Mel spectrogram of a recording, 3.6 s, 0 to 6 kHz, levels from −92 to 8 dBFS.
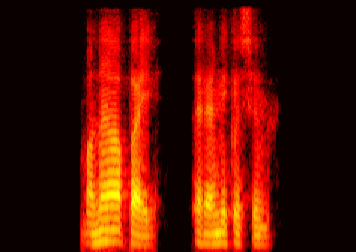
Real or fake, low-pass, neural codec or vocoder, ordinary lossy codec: fake; 5.4 kHz; codec, 16 kHz in and 24 kHz out, 0.6 kbps, FireRedTTS-2 codec; MP3, 48 kbps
